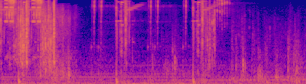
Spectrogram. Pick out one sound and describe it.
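Interface clicks and chimes sound as items are picked up.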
